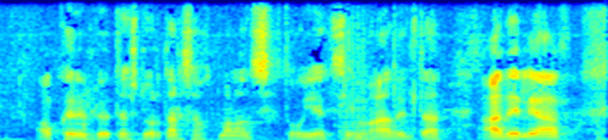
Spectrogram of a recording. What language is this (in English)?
Icelandic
